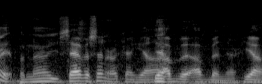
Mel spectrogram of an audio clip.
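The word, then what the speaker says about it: Savvis Center: I didn't know how to say it, but now Savas Center.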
